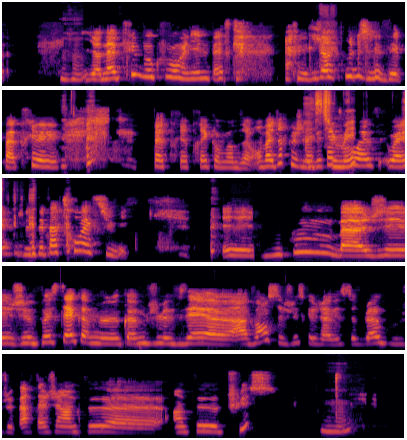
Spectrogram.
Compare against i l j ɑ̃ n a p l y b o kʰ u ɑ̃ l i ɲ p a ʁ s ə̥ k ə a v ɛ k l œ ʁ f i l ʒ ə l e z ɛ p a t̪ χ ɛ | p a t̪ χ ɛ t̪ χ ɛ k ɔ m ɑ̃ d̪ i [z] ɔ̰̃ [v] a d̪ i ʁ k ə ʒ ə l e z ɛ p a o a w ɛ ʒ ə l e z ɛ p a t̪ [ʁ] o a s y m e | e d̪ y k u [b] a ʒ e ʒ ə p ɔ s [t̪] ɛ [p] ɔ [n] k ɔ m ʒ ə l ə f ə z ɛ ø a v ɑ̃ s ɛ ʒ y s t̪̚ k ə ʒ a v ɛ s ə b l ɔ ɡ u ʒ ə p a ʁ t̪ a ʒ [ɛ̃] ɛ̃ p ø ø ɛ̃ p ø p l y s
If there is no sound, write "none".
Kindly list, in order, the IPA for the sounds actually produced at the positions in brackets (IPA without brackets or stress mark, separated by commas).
ʁ, v, χ, b, t̪, k, m, ɛ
